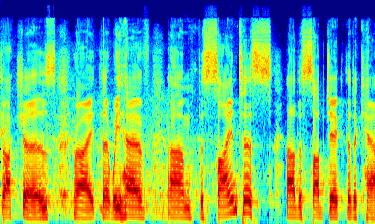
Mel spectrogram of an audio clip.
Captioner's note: laughter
